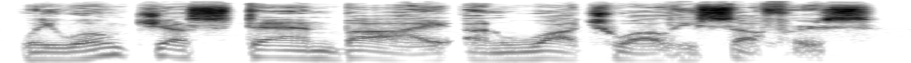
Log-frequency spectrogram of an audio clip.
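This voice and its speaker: Low, husky, steadfast chief. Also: male voice, normal speed, no room sound. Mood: earnest. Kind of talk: earnest video game dialogue.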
